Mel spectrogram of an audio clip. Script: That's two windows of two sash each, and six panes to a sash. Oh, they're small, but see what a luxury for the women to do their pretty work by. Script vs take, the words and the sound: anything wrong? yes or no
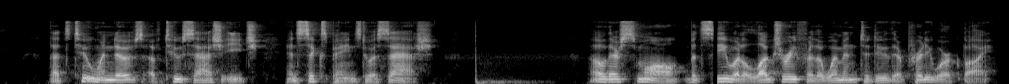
yes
